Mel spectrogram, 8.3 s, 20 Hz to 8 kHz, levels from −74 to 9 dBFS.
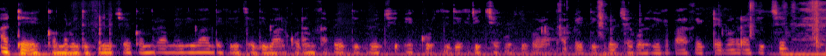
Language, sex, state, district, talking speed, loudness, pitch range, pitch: Rajasthani, female, Rajasthan, Churu, 275 wpm, -24 LUFS, 130-145 Hz, 135 Hz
